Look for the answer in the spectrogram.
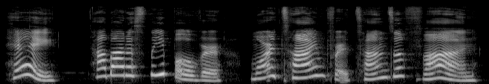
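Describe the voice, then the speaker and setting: A woman's voice: sits high, sing-song, takes it slowly, sharp tone, pitched above the performer's own voice, full character voice. A woman voicing a cool, easygoing male cat from a children's storybook, in short, emphatic phrases. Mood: upbeat, inviting. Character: cool, easygoing male cartoon cat who wants sleep.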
